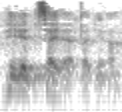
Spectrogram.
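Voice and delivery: normal talking voice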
